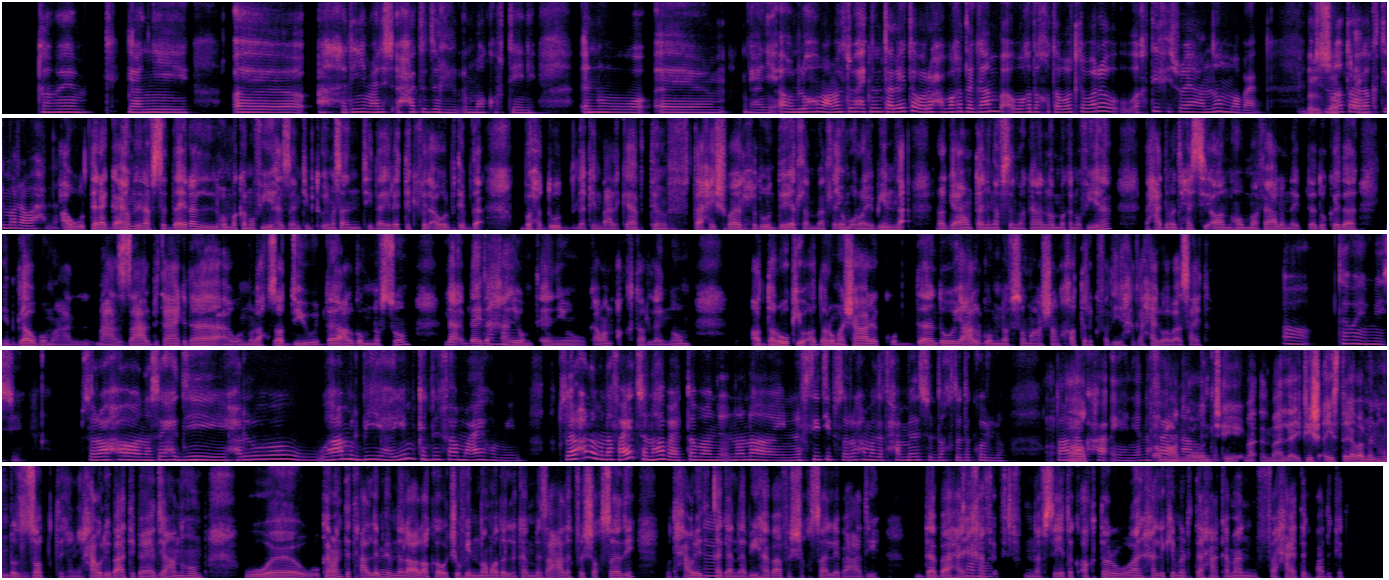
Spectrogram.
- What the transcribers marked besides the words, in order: none
- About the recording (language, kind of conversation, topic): Arabic, advice, ليه بتلاقيني بتورّط في علاقات مؤذية كتير رغم إني عايز أبطل؟
- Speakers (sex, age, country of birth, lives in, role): female, 20-24, Egypt, Portugal, user; male, 20-24, Egypt, Egypt, advisor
